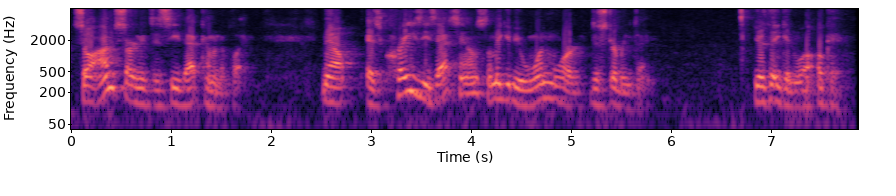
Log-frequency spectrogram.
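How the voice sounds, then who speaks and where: A man's voice: mid-range voice, dark tone. A man speaking as a guest in an interview, urgent and emphatic, building his points with rhetorical questions. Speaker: guest speaker on end-times prophecy.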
